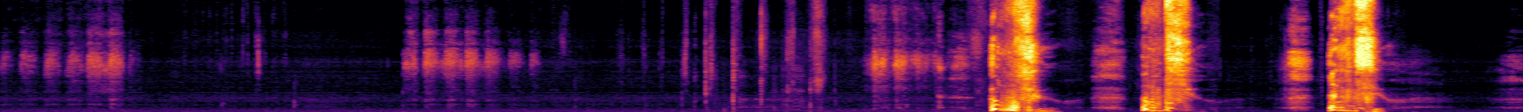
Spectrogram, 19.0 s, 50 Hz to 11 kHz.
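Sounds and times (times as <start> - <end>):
person sneezing: 12.4 - 13.2, 14.3 - 15.0, 16.1 - 17.4.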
